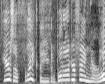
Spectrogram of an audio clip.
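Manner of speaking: squeaky gleeful dad offering a treat; giddy dad. Retold or imitated. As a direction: play the overexcited dad. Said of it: "my dad was like".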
